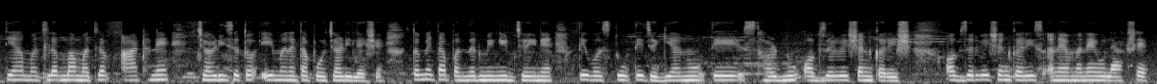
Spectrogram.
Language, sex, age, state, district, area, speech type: Gujarati, female, 18-30, Gujarat, Narmada, urban, spontaneous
